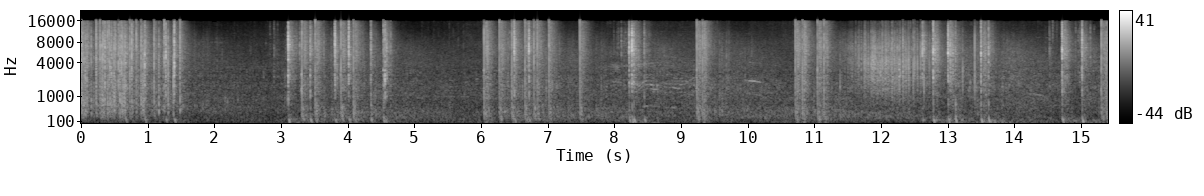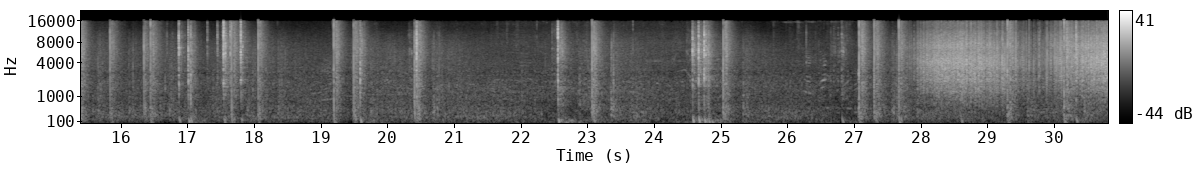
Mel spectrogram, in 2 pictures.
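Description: Aerial fireworks going off: a long, irregular run of sharp bangs and cracks from bursting shells, with a dense crackling hiss near the end.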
